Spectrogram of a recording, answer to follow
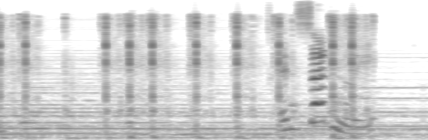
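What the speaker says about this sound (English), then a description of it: "you can actually hear noises of a typewriter" Typewriter keys clack in an uneven run of sharp strikes, with a brief whining vocal sweep near the end, fairly close and prominent.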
